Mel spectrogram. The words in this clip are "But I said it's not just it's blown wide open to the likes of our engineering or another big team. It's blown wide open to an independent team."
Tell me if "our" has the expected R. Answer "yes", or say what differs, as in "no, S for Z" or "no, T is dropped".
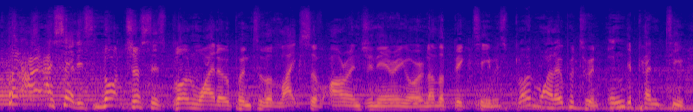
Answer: yes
